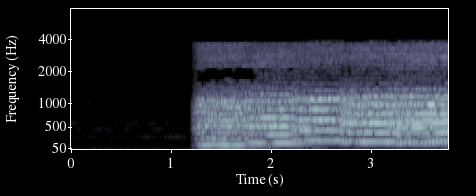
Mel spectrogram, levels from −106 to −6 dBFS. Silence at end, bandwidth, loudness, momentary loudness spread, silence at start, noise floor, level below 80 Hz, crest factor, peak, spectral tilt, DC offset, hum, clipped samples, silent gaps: 0 s; 3.9 kHz; -39 LUFS; 8 LU; 1.2 s; under -90 dBFS; -82 dBFS; 16 dB; -24 dBFS; -5 dB/octave; under 0.1%; none; under 0.1%; none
